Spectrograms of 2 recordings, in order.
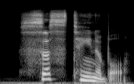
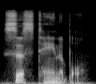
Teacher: squarely on the second syllable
